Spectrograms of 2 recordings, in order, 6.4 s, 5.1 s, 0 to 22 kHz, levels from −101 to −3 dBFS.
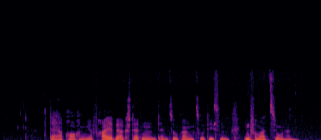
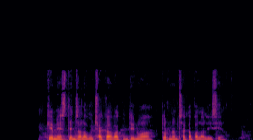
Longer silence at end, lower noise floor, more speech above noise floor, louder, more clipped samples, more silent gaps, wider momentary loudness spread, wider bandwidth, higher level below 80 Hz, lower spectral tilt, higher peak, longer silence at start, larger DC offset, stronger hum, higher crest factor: second, 0.45 s vs 0.6 s; second, -83 dBFS vs under -90 dBFS; second, 36 dB vs over 44 dB; second, -49 LUFS vs -46 LUFS; neither; neither; about the same, 8 LU vs 10 LU; about the same, 11 kHz vs 11 kHz; second, -68 dBFS vs -62 dBFS; first, -8 dB/octave vs -6.5 dB/octave; about the same, -28 dBFS vs -28 dBFS; about the same, 1 s vs 0.9 s; neither; neither; about the same, 20 dB vs 20 dB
